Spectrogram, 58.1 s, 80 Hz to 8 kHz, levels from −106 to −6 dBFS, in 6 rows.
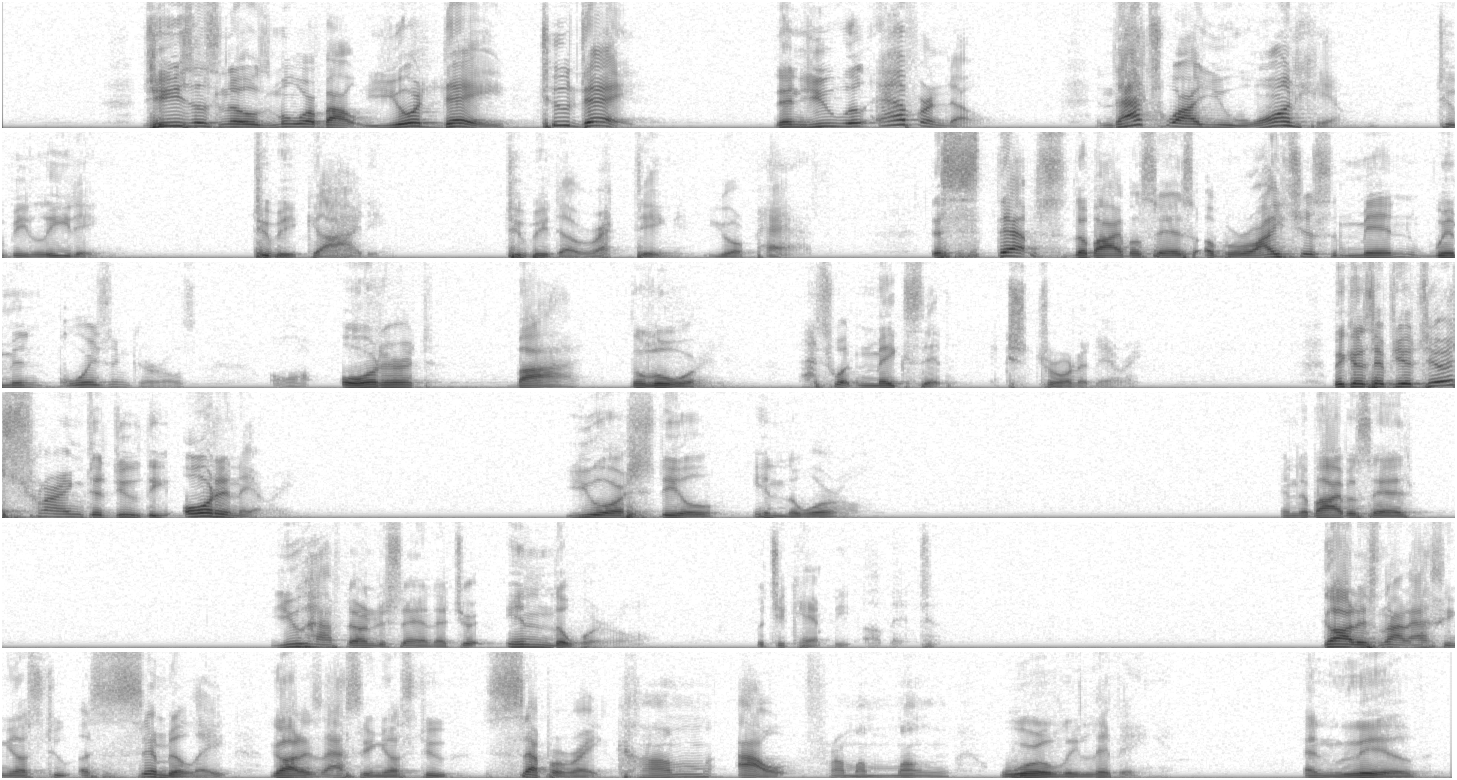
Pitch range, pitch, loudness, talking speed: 90-140 Hz, 105 Hz, -38 LUFS, 110 wpm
